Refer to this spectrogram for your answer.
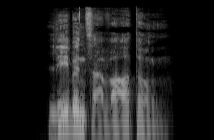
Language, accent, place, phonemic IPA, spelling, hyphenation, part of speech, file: German, Germany, Berlin, /ˈleːbn̩sʔɛɐ̯ˌvaʁtʊŋ/, Lebenserwartung, Le‧bens‧er‧war‧tung, noun, De-Lebenserwartung.ogg
- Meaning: life expectancy, lifespan (of organism)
